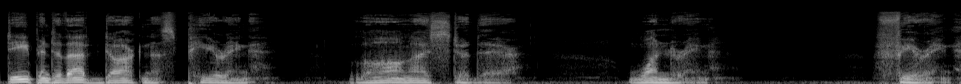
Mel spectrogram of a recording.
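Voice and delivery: slow, low, brooding recital with long pauses; poetry recitation. Acted. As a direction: recite it like dark verse, letting each phrase hang.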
